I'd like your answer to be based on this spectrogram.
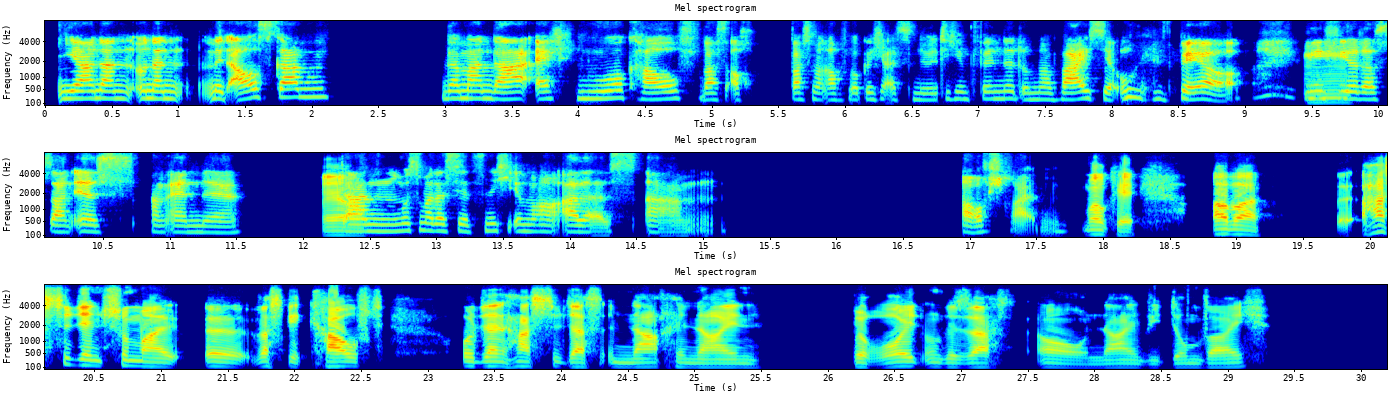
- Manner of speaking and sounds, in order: laughing while speaking: "ungefähr"
- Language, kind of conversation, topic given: German, unstructured, Wie entscheidest du, wofür du dein Geld ausgibst?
